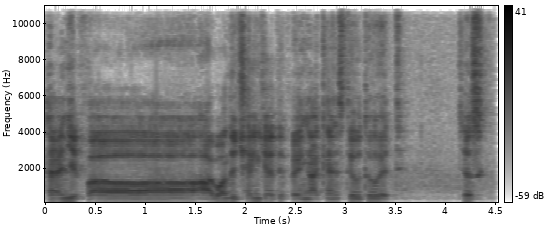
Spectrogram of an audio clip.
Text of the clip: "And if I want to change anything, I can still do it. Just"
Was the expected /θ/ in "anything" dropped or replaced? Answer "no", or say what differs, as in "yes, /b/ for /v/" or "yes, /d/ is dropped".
yes, /f/ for /θ/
